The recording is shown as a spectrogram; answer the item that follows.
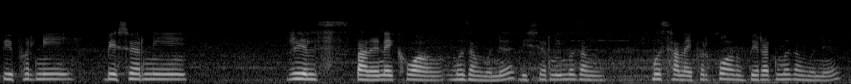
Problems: background sounds at intervals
